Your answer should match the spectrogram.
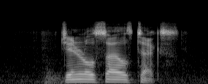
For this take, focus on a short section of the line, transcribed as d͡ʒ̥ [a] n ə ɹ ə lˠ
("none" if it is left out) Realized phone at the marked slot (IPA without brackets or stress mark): ɛ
